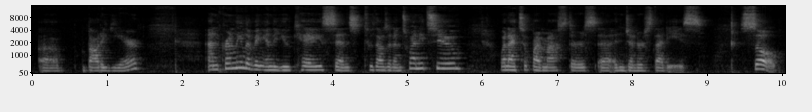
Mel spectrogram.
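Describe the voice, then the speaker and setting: A young woman from Indonesia hosts a casual podcast chat in a fairly low voice. She talks earnestly and keeps pausing on fillers as she gathers her thoughts. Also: darkish tone. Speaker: podcast host, founder.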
